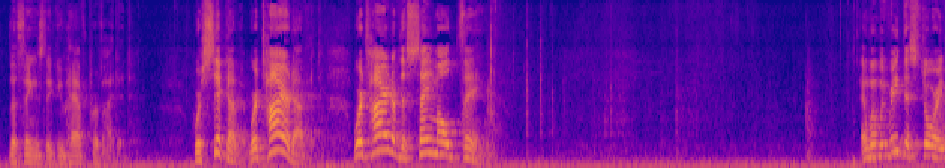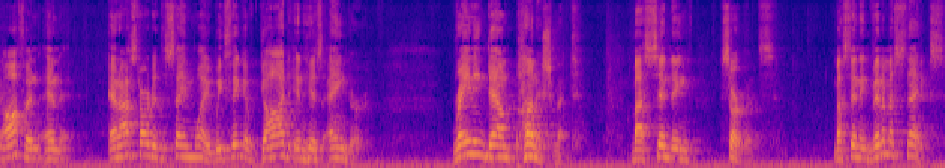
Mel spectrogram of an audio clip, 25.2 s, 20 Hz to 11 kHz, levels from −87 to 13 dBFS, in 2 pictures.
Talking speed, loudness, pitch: 125 wpm, -20 LUFS, 95 Hz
